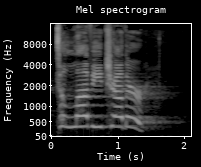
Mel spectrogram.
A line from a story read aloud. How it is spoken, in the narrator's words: 16 other voices yelled back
